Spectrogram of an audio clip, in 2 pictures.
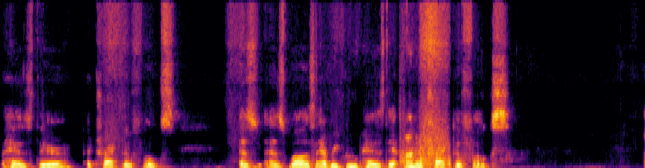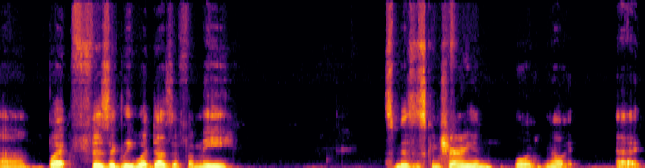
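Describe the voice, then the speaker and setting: A man with a generic Midwestern American accent chatting casually and giving his opinions as host of a livestream. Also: slight background noise. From United States. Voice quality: deep, husky, mellow.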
